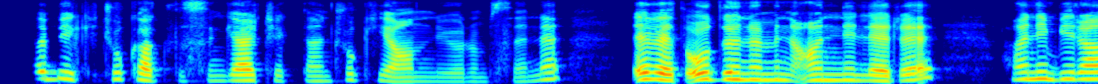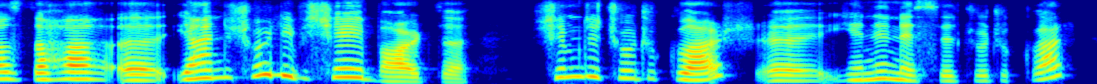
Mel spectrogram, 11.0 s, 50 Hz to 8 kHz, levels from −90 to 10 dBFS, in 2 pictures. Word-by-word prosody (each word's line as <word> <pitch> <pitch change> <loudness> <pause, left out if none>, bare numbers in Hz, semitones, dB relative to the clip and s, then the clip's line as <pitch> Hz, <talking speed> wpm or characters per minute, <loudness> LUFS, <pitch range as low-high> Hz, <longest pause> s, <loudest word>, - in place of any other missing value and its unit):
Tabii 245 -1 -5
ki - - -26
çok 235 -1 -12
haklısın, 180 -2 -4
gerçekten 185 -2 -3
çok 205 +3 -18
iyi 175 - -4
anlıyorum 150 0 -10
seni. 170 +10 -11 0.4
Evet, 220 -4 +5
o 235 - +5
dönemin 215 -2 +1
anneleri, 195 +2 -1 0.3
hani, 240 +1 -2
biraz 235 -1 +1
daha, 230 0 +5
eee, 195 0 +2
yani, 270 +5 +3
şöyle 360 +3 +2
bir - - -15
şey 300 -1 +1
vardı, 155 -2 0 0.3
şimdi 320 +2 -3
çocuklar, 245 -6 +1
eee, 180 -1 -1
yeni 220 +5 -3
nesil 185 -4 -3
çocuklar 180 - -4
210 Hz, 155 wpm, -22 LUFS, 185-240 Hz, 0.4 s, Evet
